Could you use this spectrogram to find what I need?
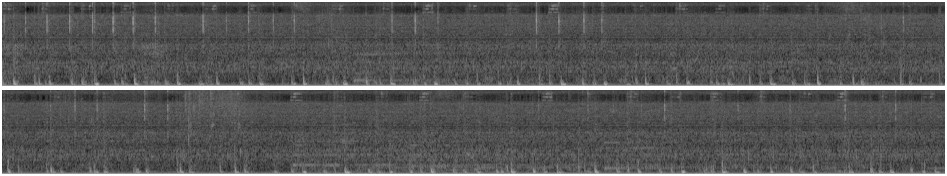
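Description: Horse hooves thud quickly on soft ground at a gallop.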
